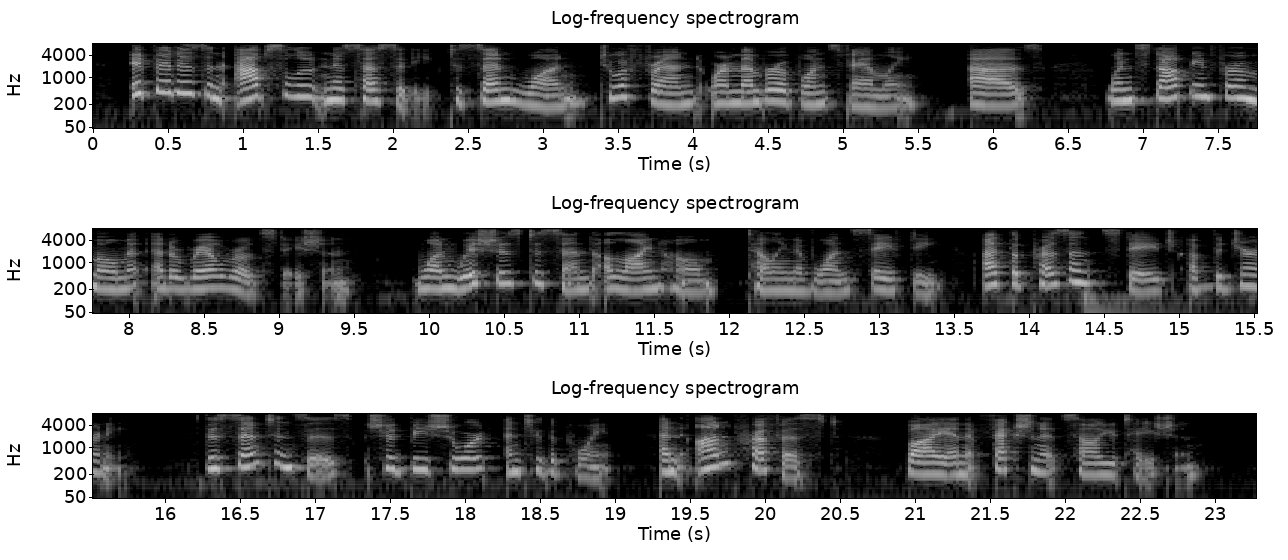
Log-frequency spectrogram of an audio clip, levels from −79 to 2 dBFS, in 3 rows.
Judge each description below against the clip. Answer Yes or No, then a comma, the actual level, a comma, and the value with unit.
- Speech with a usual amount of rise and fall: No, wide, 5.7 semitones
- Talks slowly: No, average, 155 wpm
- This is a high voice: Yes, high, 235 Hz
